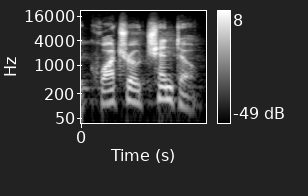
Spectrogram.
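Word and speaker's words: Quattrocento: Lorenzo Demadichi was one of the chief supporters of Italian art during the Quattroento.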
